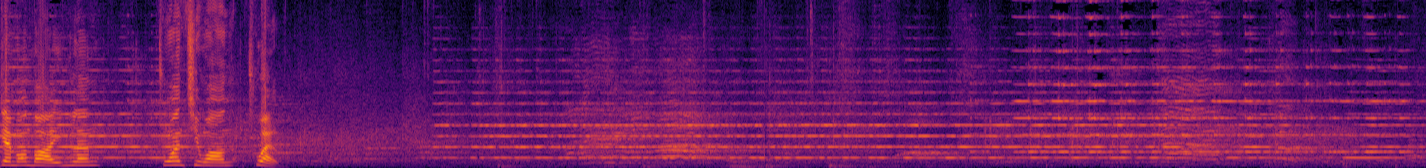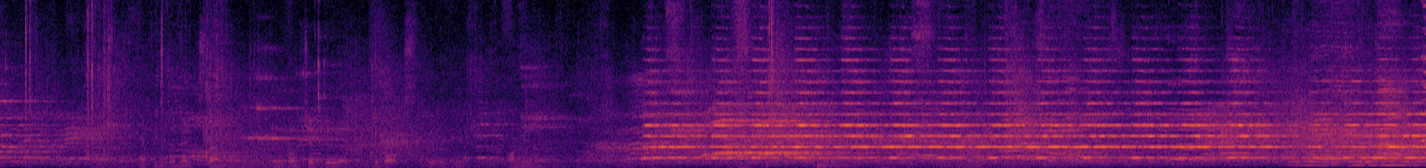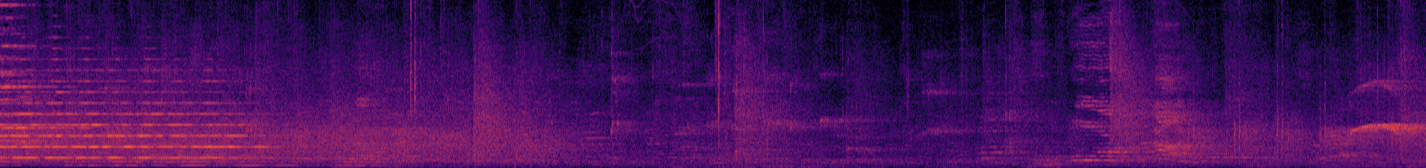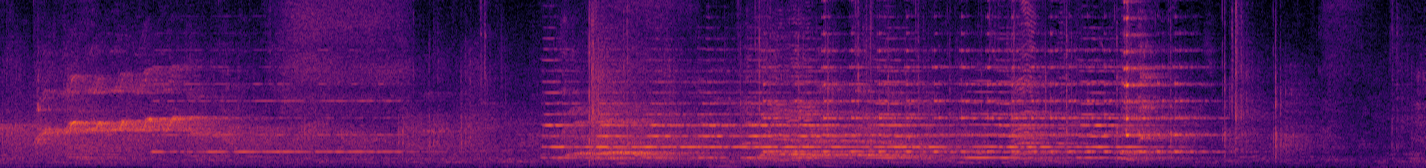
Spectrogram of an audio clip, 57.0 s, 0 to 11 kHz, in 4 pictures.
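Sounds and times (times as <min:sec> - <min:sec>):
long steady pitched tones: 0:00.0 - 0:02.8
people talking: 0:00.0 - 0:02.9.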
